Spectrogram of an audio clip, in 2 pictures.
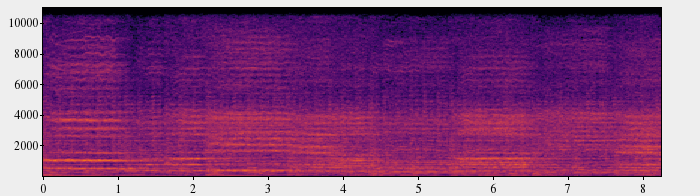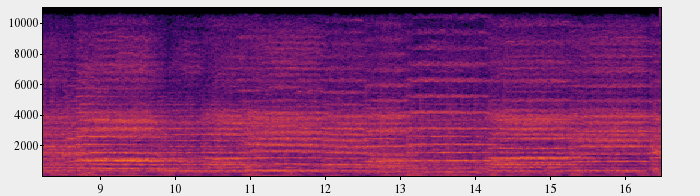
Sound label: choir battle track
